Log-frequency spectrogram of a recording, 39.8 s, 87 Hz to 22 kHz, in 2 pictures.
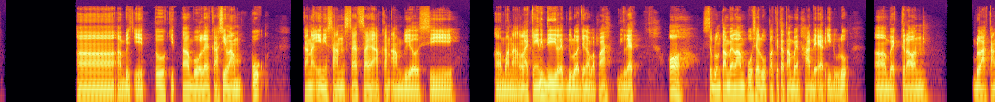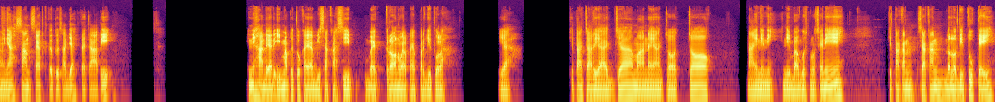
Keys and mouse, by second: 2.6-3.6 middle drag, 6.3 shift+a, 15.4 click, 16.4-27.8 drag.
